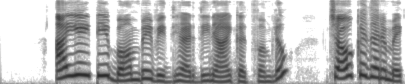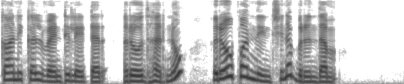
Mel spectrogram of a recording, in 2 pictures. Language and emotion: Telugu, neutral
